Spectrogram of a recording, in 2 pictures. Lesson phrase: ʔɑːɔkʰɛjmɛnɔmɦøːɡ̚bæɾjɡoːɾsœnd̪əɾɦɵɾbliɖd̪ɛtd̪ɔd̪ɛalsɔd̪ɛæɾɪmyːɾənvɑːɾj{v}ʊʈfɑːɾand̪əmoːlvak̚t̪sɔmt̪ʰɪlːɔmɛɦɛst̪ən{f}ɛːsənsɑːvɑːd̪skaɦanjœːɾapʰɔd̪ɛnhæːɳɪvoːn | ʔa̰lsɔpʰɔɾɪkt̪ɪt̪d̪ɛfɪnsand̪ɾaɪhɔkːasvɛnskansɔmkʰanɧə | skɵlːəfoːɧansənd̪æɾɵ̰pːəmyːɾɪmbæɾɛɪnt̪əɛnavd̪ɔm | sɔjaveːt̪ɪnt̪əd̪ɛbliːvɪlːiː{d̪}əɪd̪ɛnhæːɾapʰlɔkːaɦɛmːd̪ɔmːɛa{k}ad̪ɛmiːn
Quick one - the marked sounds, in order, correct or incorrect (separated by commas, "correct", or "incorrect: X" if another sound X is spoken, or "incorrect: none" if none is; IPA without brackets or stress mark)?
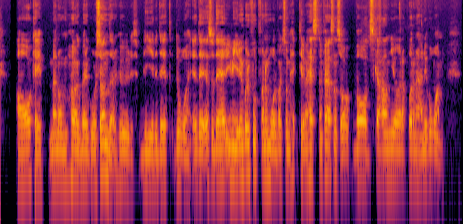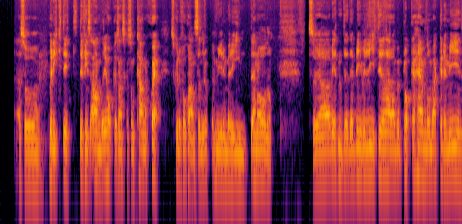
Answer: incorrect: f, correct, incorrect: t̪, correct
